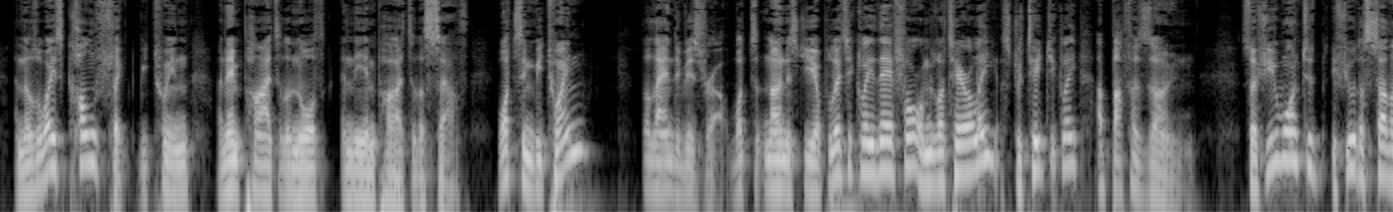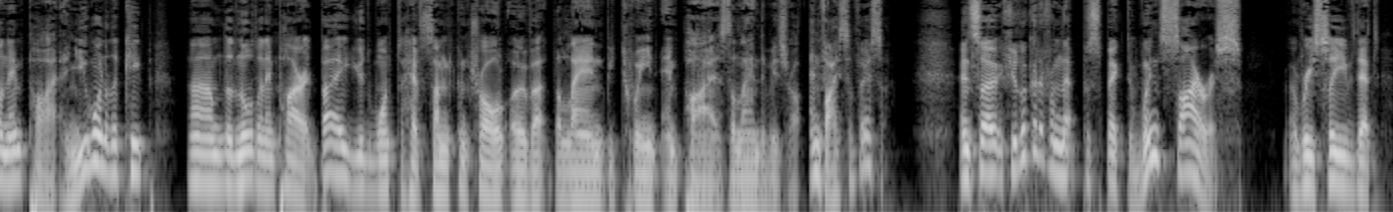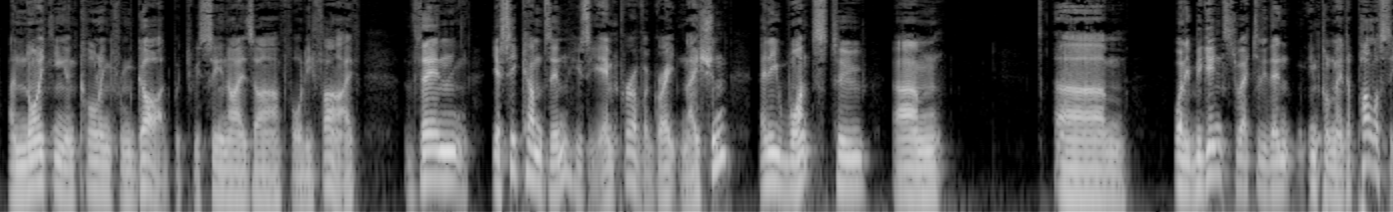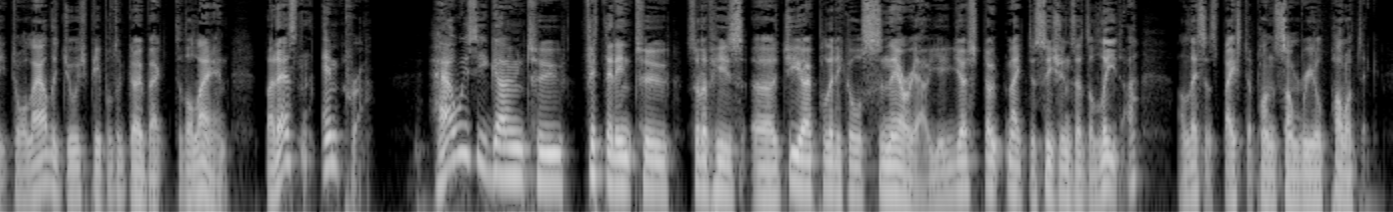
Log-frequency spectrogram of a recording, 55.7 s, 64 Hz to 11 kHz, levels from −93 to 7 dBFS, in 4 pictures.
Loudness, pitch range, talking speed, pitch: -19 LUFS, 90-135 Hz, 180 wpm, 110 Hz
